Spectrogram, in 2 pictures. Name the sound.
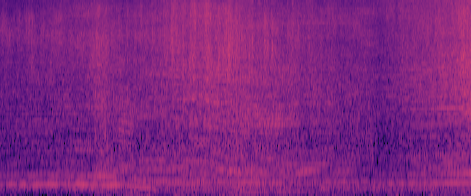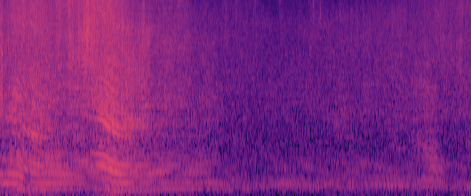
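race trucks on track at Watkins Glen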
